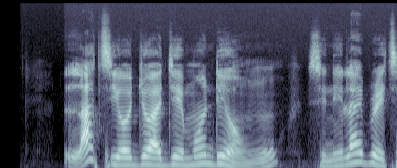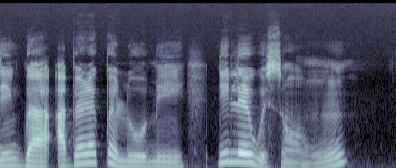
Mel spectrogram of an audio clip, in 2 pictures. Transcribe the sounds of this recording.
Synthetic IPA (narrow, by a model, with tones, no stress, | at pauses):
la˨˦ti˨˧ɔ˧d͡ʒɔ˦a˧d͡ʒe˦˧mɔ̃˦de˦ɔ˨wũ˨˦ | si˦˨nĩ˨˧˦la˦i˦bɾe˦ɾi˨ti˨n̩˦ɡ͡ba˧ʔa˧bɛ˦ɾɛ˦k͡pɛ˦˨lu˨˦o˧mĩ˧ | nĩ˦le˦i˦˨we˨sã˨ɔ̰˨wũ˨˦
